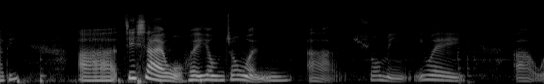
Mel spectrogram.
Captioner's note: Mandarin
